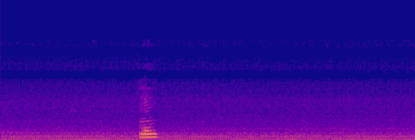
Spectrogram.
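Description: A cat meows once, a short call rising in pitch, about three seconds in, over the steady hum of the pet drying cage's fans.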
